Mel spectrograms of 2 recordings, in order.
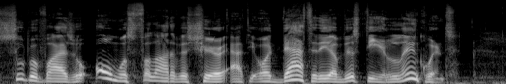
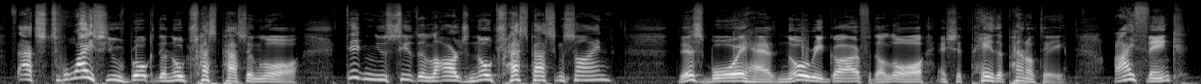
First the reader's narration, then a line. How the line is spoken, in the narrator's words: the supervisor cried out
